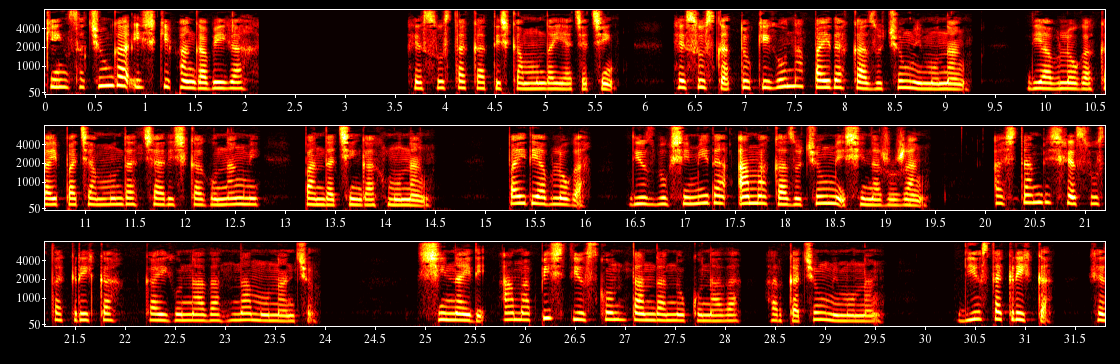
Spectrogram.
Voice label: good news quichua de salasaca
